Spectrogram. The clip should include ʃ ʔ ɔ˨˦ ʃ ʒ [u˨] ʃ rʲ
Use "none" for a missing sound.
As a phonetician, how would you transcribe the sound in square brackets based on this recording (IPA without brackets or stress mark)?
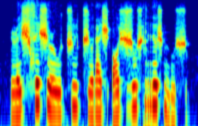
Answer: u˦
